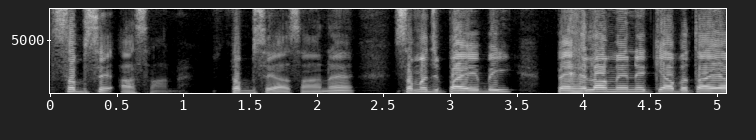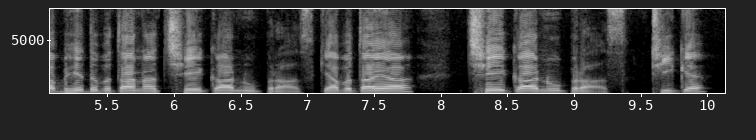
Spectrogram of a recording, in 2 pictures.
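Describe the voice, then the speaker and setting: A man teaching an exam-prep class, lively, asking students questions and answering them himself. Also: a little high, clean tone, dry recording. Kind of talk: online exam-prep lesson.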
